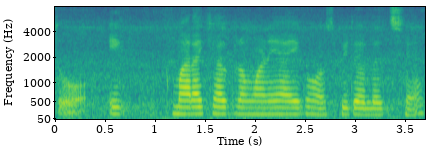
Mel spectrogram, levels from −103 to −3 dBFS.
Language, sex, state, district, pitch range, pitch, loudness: Gujarati, female, Gujarat, Gandhinagar, 165-175 Hz, 170 Hz, -18 LUFS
